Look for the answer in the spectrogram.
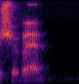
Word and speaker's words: Chauvin: is it Chauvin? The one that put his knee on the neck of George Floyd? – Officer Chauvin.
